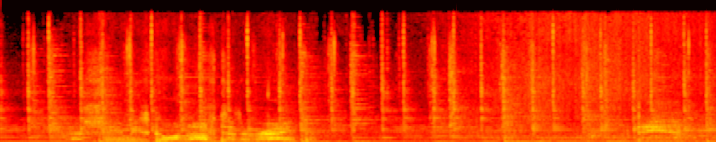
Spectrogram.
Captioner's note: whispering; whispering, offscreen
